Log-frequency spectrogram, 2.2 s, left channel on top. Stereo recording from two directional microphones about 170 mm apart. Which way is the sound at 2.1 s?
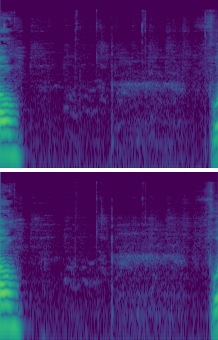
30° right (ahead or behind).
